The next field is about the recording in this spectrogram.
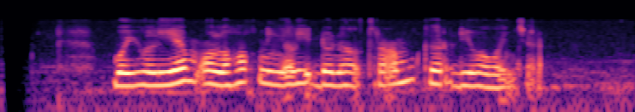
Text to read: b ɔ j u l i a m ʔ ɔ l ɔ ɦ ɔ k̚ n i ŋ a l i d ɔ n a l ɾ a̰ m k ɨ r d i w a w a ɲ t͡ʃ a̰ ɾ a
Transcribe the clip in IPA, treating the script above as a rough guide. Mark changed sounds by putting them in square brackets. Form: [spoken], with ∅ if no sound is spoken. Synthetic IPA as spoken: b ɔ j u l i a m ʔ ɔ l ɔ ɦ ɔ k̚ n i ŋ a l i d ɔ n a l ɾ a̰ m k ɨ r d i w a w a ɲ t͡ʃ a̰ ɾ a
